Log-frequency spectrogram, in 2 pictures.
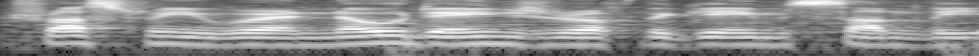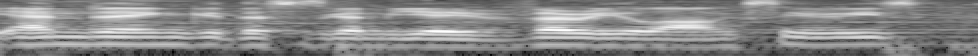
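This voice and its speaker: He talks briskly at a medium pitch that barely rises or falls, explaining the game in a meandering, self-correcting let's play. A lingering cold leaves his voice a little nasal, and faint music plays behind him.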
